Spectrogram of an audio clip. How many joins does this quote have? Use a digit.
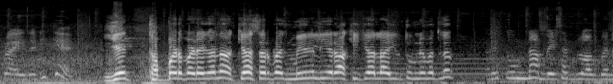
2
